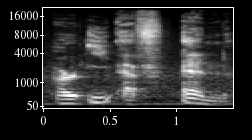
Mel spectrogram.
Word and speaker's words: Refn: It's R-E-F-N.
